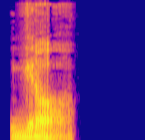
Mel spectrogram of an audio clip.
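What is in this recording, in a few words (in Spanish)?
"gro", Spanish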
